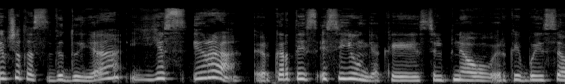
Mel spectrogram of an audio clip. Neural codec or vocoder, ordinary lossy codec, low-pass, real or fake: vocoder, 44.1 kHz, 128 mel bands, Pupu-Vocoder; MP3, 64 kbps; 14.4 kHz; fake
